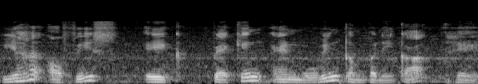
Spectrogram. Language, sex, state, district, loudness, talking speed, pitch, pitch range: Hindi, male, Madhya Pradesh, Dhar, -18 LUFS, 115 wpm, 115 Hz, 105-145 Hz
